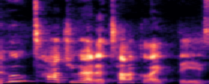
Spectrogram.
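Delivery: mock-scold the rude boy; a hint of an irritated elder; fed-up scolding. [name] fed up scolding.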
